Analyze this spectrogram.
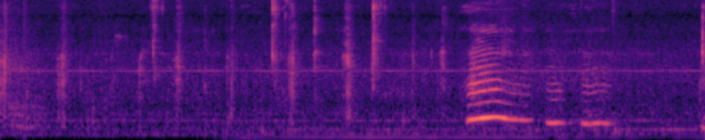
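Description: A woman's closed-mouth humming: one longer note that rises and falls, then two short ones, a little past the middle. Before it there are only faint clicks and small sounds of eating.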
